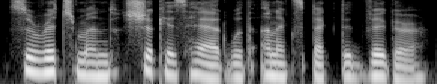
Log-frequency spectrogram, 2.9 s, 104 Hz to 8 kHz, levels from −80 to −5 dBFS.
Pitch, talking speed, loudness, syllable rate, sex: 160 Hz, 165 wpm, -18 LUFS, 4.7 syllables/s, female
